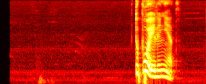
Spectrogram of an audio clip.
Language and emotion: Russian, angry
